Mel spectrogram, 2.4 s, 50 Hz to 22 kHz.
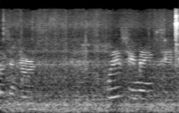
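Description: A flight attendant's announcement over the aircraft cabin PA, with speech near the start and again near the end. Under it runs the steady low hum of a Boeing 767-300 cabin at the gate, with the air conditioning running.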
